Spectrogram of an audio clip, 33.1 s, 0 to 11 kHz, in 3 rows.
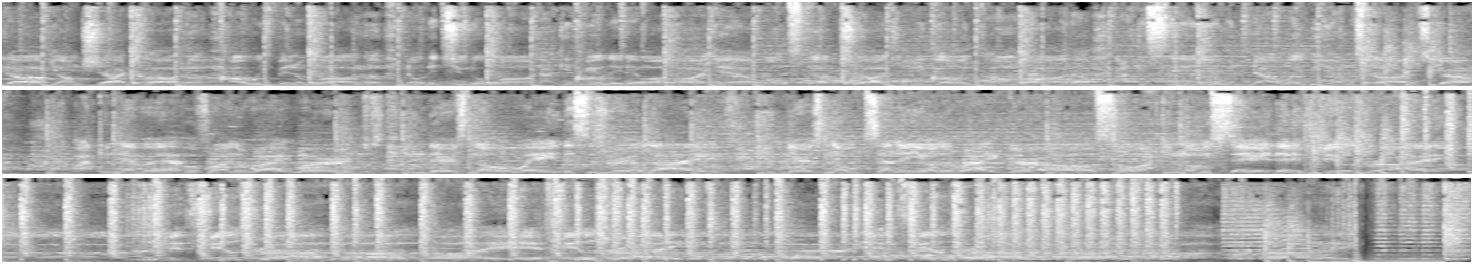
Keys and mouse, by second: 1.6-4.6 drag, 7.1 click, 10.1 Up, 11.7 click, 17.8 right click, 18.7 click, 22.5 click, 22.9 Right, 25.5-26.2 click, 26.8-27.7 space, 28.3 ctrl+-, 28.6 space, 28.7 click, 28.9 space, 30.1 click, 31.2-32.0 alt+drag.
